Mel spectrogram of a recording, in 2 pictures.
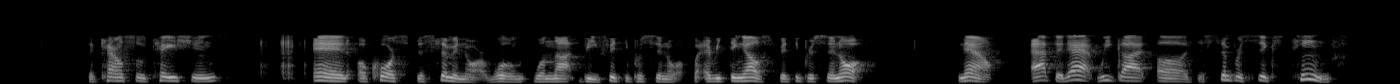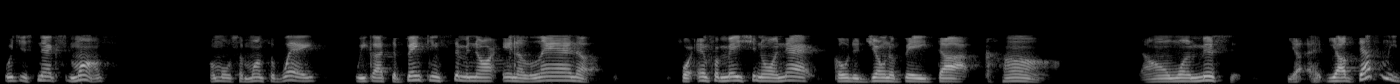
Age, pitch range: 40-59, 150-195 Hz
